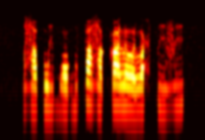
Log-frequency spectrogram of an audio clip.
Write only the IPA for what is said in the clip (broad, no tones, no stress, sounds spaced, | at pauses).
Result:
zˤ ɛ p w i b ɔ ɡ ʊ p ɛ zˤ ə k ɑ l ʌ l ɔ ħ p i v i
